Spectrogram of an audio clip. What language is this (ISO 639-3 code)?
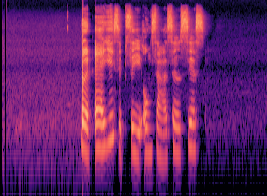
tha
